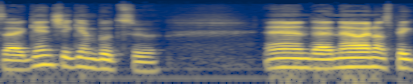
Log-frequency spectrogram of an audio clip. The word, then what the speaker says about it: 現地現物: So, someone's going to correct me on my pronunciation of this, but it's Genchi Genbutsu.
